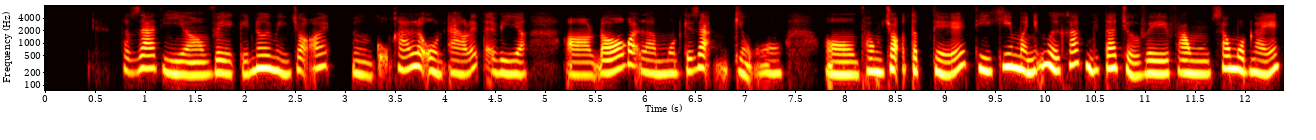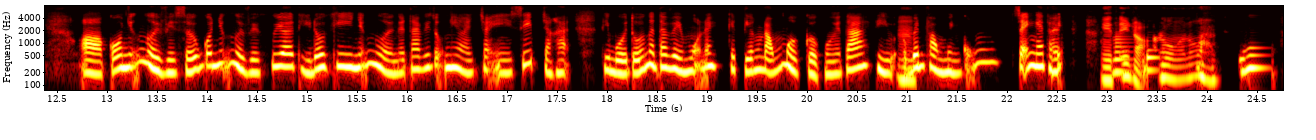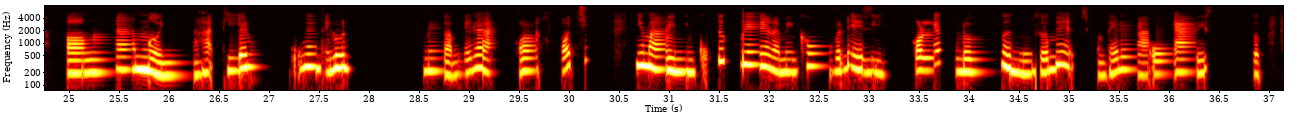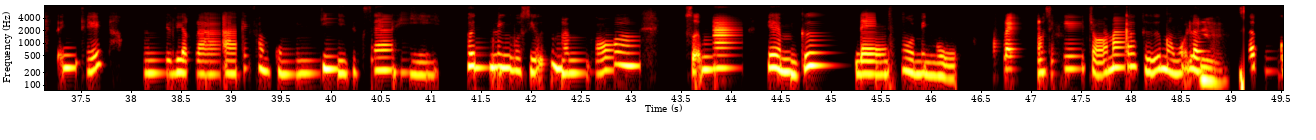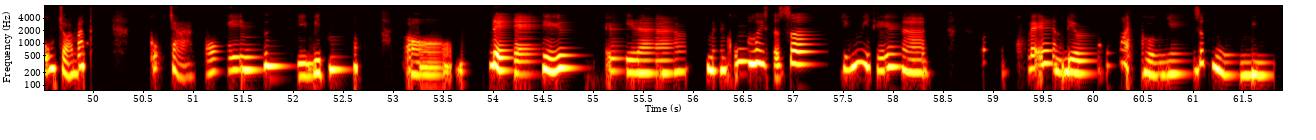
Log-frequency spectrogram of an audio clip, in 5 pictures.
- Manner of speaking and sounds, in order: tapping; laughing while speaking: "hông?"; distorted speech
- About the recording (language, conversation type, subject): Vietnamese, advice, Làm sao để xây dựng thói quen buổi tối giúp bạn ngủ ngon hơn?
